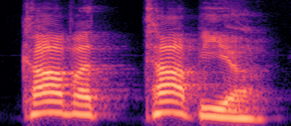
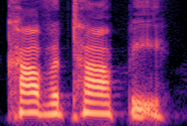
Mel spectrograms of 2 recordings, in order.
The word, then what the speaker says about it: cavatappi: first one was sweet Beat cup I can't pronounce it kava Tapia you want me to help you yeah it's Southwest beef cavatappi okay Southwest beef Cafe topi there you go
